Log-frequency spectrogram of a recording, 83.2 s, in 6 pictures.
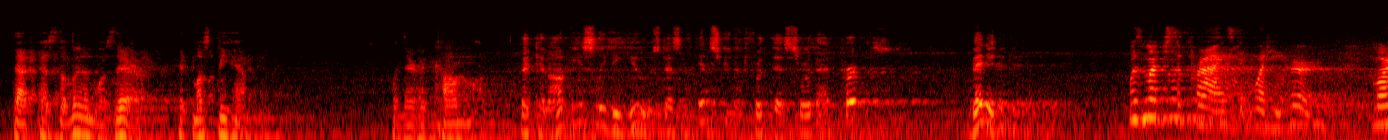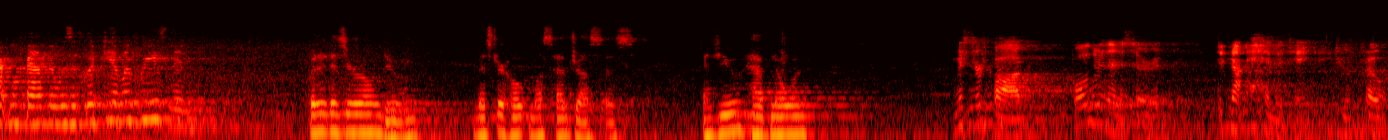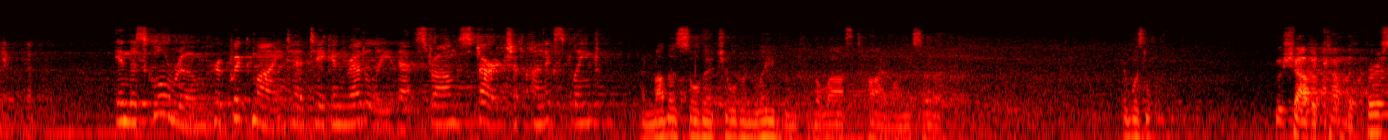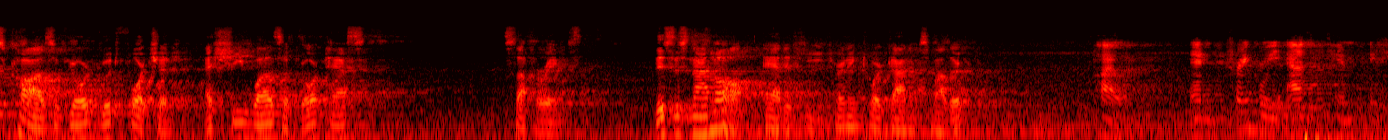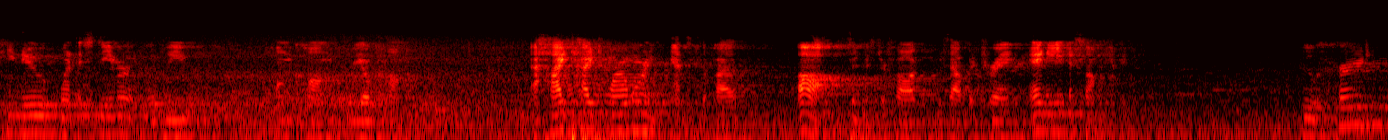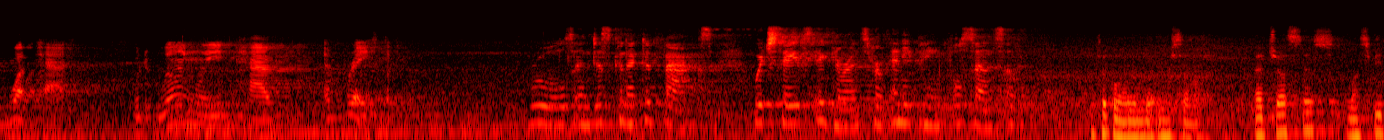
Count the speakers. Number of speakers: eight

